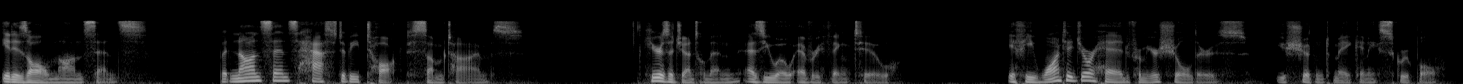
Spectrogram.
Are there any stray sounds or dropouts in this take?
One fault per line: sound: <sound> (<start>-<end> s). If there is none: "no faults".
no faults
